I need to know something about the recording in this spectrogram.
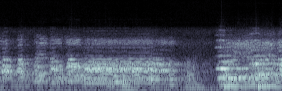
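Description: Opera ensemble: several voices singing together with orchestra, a short lull near the end before the voices come back in strongly.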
